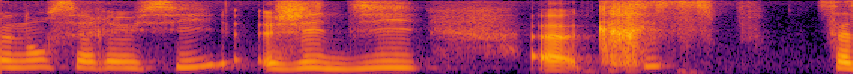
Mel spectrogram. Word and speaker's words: Crrsp: J'ai dit Crisp. Ça s'écrit C-R-R-S-P, donc déjà c'est une énigme. Est-ce que je l'ai bien prononcé? C'est quoi ce nom? Chez Crisp, ça croustille Marie.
